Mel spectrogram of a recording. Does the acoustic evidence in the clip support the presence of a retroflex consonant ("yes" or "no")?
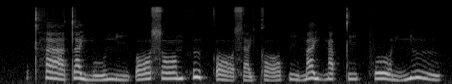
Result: no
